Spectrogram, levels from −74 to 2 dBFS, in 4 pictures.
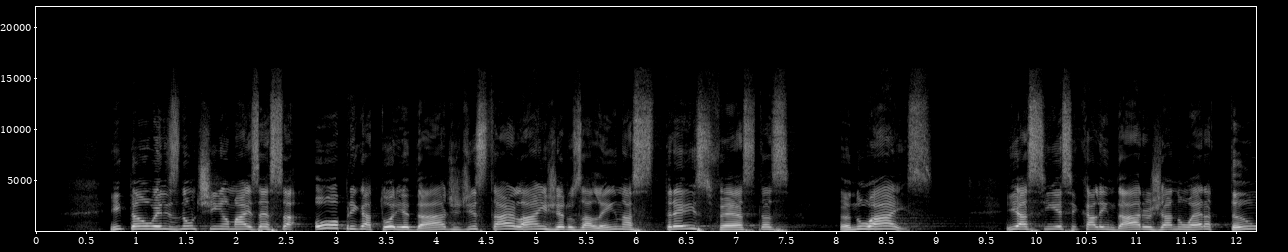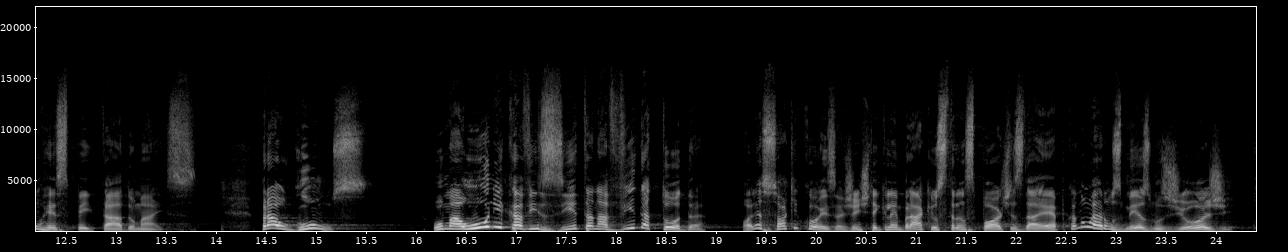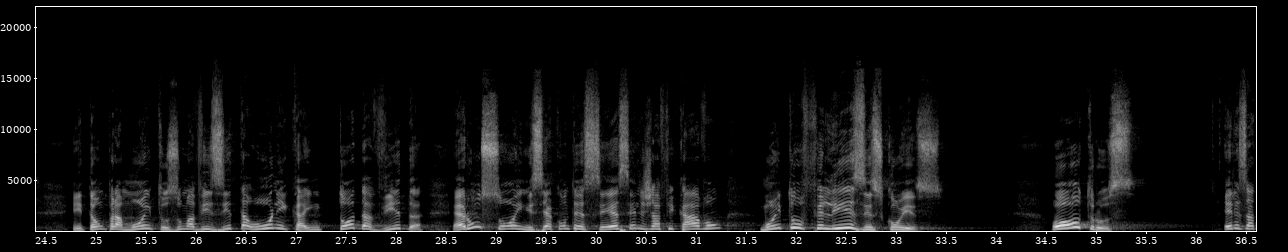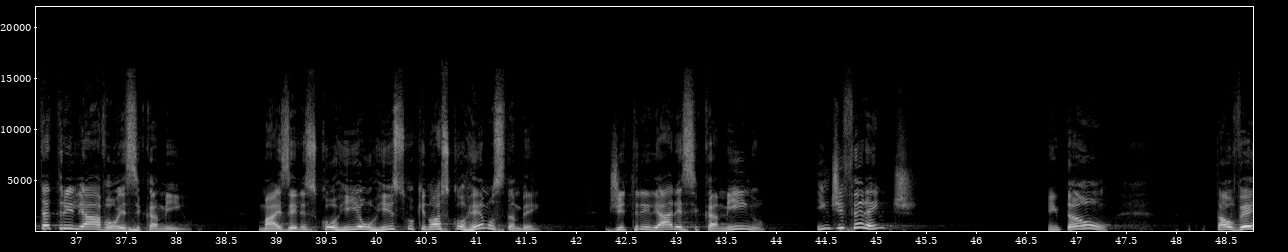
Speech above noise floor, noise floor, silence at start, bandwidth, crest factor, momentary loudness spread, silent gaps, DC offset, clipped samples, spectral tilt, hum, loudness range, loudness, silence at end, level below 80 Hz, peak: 57 dB; -80 dBFS; 0.75 s; 16.5 kHz; 20 dB; 12 LU; none; under 0.1%; under 0.1%; -3.5 dB/octave; none; 5 LU; -24 LUFS; 0 s; -62 dBFS; -4 dBFS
